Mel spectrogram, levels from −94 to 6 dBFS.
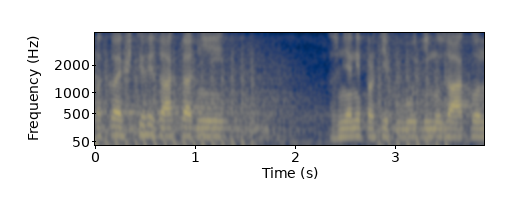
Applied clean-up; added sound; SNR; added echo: none; Gunshot, gunfire; 10 dB; none.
